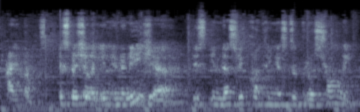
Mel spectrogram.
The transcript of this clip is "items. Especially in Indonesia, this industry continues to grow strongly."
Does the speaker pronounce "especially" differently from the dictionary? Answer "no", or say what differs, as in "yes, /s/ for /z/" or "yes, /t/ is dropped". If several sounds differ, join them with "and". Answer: no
